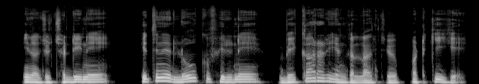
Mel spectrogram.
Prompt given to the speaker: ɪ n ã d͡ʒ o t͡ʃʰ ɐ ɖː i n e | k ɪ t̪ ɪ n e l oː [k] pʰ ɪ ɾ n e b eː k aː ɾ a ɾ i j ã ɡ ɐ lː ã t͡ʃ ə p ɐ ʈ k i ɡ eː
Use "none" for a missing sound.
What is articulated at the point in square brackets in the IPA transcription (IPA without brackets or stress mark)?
k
